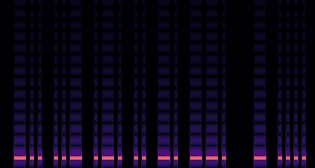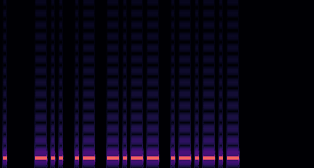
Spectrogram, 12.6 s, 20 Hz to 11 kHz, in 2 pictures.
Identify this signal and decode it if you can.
Morse code, heard as a keyed tone, about 15 wpm, 700 Hz. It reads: DURING THE DAY.
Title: Sentences from Top 1000 Words - Review Part 2 - 15wpm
